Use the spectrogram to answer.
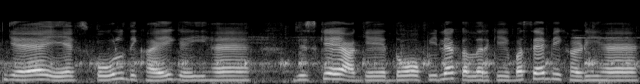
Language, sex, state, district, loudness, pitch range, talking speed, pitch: Hindi, female, Rajasthan, Bikaner, -17 LUFS, 190-215 Hz, 150 wpm, 195 Hz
